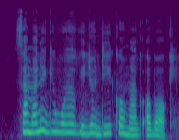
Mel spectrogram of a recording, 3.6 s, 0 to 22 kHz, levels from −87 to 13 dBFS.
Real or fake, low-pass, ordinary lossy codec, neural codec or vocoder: real; 19.8 kHz; MP3, 64 kbps; none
